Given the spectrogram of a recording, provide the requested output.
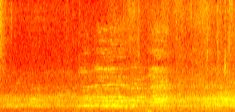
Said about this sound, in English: I'm not sure if you can hear right now, but the city is literally echoing with the cries of people. They're chanting Allahu Akbar, which means God is the greatest, but in this context they're they're chanting it across the city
